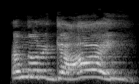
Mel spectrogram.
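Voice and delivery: loud, high indignant protest. Acted. Customer objects to being called guy, indignant. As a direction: protest it loudly, drawing it out.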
